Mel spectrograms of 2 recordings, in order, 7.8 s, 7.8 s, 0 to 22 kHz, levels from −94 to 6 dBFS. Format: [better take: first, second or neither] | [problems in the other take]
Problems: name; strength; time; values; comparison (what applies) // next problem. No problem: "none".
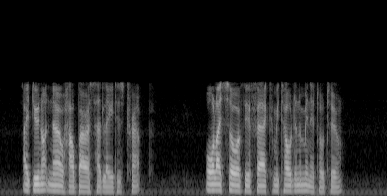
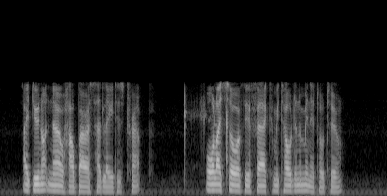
first | background sound (Cutlery, silverware / Dishes, pots, and pans / Chink, clink); 16 dB below the speech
